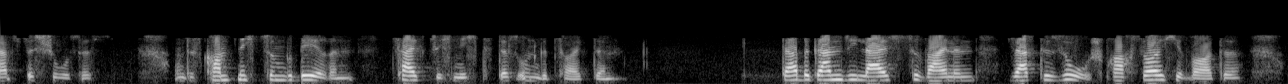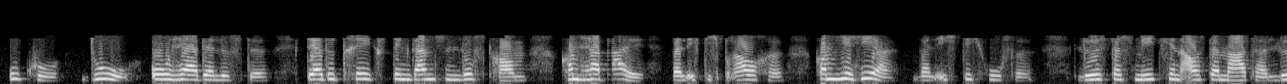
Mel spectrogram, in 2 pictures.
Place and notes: Kalevala, Wassermutter - Kalevala, Wassermutter 22.04.2007 21:49:55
